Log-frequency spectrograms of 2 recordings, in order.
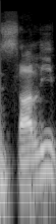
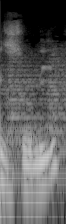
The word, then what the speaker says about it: Zuli: I personally love uh Zuli some people call him zali but come on it's Zuli by the way it's supposed to be pronounced in the local way Zuli and he used to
